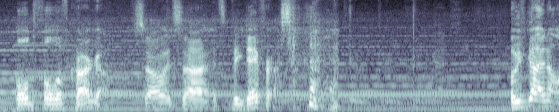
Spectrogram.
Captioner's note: laughs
